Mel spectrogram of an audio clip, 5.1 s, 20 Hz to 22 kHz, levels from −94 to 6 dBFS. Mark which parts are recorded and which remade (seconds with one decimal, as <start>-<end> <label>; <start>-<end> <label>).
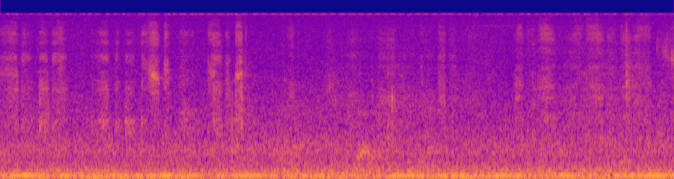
0.0-1.4 remade; 1.4-3.5 recorded; 3.5-5.1 remade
